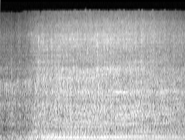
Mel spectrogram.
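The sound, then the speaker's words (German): Low, steady engine rumble from a truck carrying two grand pianos and driving very carefully. The drone swells slightly at the start, then holds an even, smooth tone with no voices. “Heute haben wir zwei Flügel drauf, das heißt, es ist schon ein gewisser Wert auf dem Fahrzeug und dann fahren wir schon extrem vorsichtig.”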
